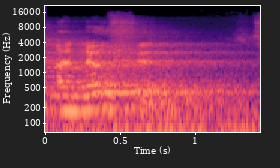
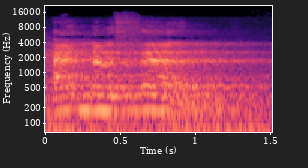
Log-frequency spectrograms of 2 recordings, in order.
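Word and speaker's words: anothen (ἄνωθεν): In the Greek, you pronounce it anothen. Some say anothen.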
